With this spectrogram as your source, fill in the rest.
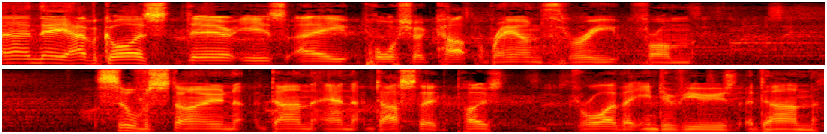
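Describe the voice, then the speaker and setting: There is noticeable background noise. A man with an Australian accent speaks at a very slow pace. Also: ordinary pitch variation. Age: 50s. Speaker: sim racing livestream host. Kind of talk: post-race interview and sign-off on livestream. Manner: halting, many fillers and repeats.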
